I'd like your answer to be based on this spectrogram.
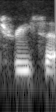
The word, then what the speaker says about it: Teresa: Now, some people call her Saint Therese, but that's more of a French pronunciation of her name. But in English, of course, we call her Saint Teresa.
